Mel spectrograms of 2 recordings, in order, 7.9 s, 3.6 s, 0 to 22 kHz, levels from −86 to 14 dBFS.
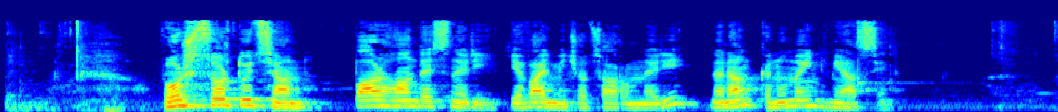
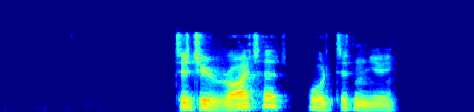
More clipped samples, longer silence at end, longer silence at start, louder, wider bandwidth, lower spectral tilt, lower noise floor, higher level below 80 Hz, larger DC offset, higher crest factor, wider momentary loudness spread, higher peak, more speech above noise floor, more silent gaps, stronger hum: neither; first, 1.3 s vs 0.6 s; second, 0.1 s vs 1.3 s; first, -22 LUFS vs -25 LUFS; first, 11.5 kHz vs 7.8 kHz; about the same, -5 dB/octave vs -4.5 dB/octave; second, -64 dBFS vs -85 dBFS; first, -54 dBFS vs -64 dBFS; neither; about the same, 22 dB vs 22 dB; first, 16 LU vs 11 LU; first, 0 dBFS vs -4 dBFS; second, 43 dB vs 60 dB; neither; neither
